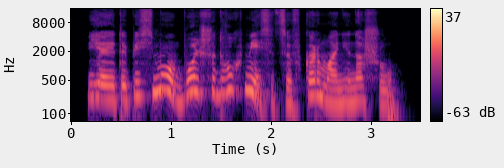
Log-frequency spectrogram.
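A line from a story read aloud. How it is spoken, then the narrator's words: Plain. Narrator (Russian): сказал землячок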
